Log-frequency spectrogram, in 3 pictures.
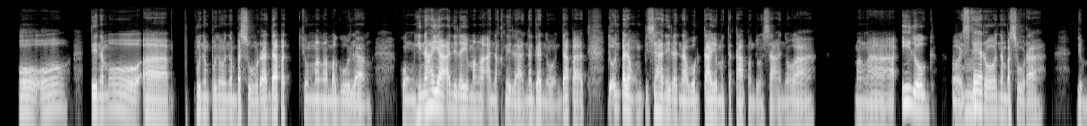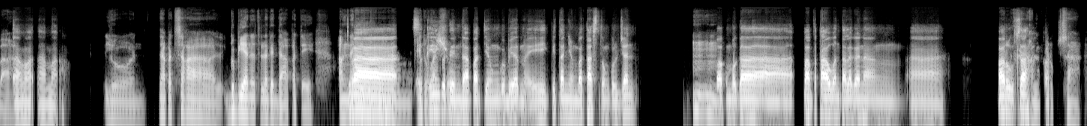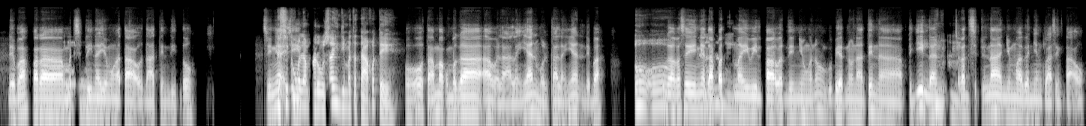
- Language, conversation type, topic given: Filipino, unstructured, Paano mo mahihikayat ang mga tao sa inyong lugar na alagaan ang kalikasan?
- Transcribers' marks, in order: other background noise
